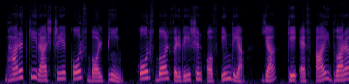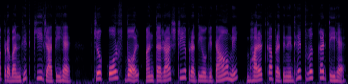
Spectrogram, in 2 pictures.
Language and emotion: Hindi, neutral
